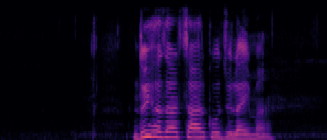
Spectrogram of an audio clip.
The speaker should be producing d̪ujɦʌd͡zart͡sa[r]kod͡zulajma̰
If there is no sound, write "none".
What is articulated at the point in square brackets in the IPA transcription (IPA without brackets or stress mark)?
r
